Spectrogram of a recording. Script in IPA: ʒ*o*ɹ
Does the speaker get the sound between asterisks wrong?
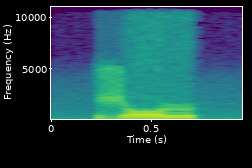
yes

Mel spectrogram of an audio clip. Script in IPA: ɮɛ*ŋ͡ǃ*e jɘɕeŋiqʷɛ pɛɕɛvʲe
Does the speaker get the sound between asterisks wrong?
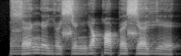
yes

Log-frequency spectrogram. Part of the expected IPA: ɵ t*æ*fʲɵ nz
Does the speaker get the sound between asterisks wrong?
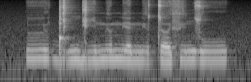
yes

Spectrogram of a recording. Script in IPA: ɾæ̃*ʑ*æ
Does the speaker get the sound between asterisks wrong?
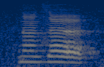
yes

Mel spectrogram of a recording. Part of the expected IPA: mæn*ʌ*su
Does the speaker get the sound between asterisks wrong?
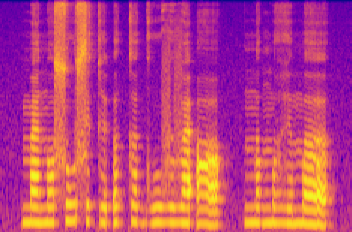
yes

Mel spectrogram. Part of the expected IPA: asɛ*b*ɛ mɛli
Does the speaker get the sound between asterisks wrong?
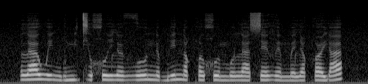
yes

